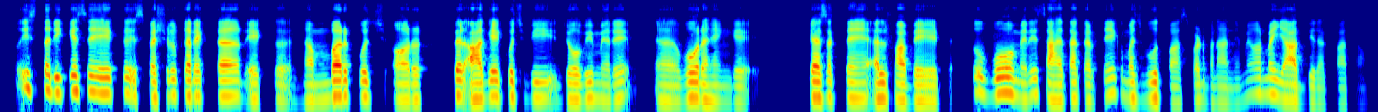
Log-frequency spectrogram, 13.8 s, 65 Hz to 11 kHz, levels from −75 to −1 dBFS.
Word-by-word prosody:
तो - - -16
इस 190 -2 -2
तरीके 175 -1 +3
से 175 0 0
एक 160 +1 -2 0.2
स्पेशल 140 +2 -2
कैरेक्टर, 140 0 +3
1 125 - -2 0.4
नंबर 120 +5 +6
कुछ 140 -1 -5
और 120 0 +1 0.4
फिर 145 - +5
आगे 140 +3 +5
कुछ 135 -1 -4
भी 130 +1 -5 0.3
जो 120 -1 0
भी 130 +2 -3
मेरे 120 +1 -4 0.3
अ, 115 -1 -4
वो 130 +5 +2
रहेंगे, 110 -2 -4 0.7
कह 135 -1 +7
सकते 135 0 -4
हैं 125 0 +1
अल्फ़ाबेट। 120 -3 +1 0.3
तो - - -3
वो 160 +1 +5
मेरी 140 +2 -4
सहायता 125 -2 +1
करते 115 +4 -7
हैं - - 0
एक 155 - -16
मजबूत 130 +1 -4
पासवर्ड 110 +2 -8
बनाने 105 -2 -11
में 140 +7 -18
और 160 0 -6
मैं 155 0 0
याद 120 -6 +1
भी 110 - -8
रख 100 -1 -15
पाता 100 0 -16
हूँ। - - -36
125 Hz, 185 wpm, -25 LUFS, 115-140 Hz, 0.7 s, कह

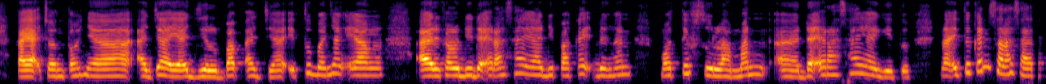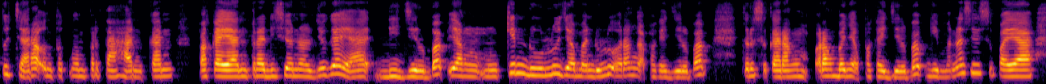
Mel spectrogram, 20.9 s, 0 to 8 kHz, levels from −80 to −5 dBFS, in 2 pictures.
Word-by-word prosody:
kayak 185 0 +5
contohnya 200 0 +1
aja 200 +4 +1
ya, 190 0 +5
jilbab 185 +2 +2
aja 195 -2 -3
itu 390 -7 -6
banyak 235 +4 -2
yang, 220 0 +1 0.4
eee, 200 +1 +9
kalau 220 -1 +5
di 215 +1 -1
daerah 210 +2 +2
saya 250 -2 -3
dipakai 220 +1 -4
dengan 215 +3 -3 0.3
motif 215 +6 -2
sulaman, 210 +3 +1 0.2
eee, 190 -2 -1
daerah 235 +3 +2
saya, 270 -5 -3
gitu. 175 -3 -3 0.3
Nah 210 - +1
itu 260 +7 -4
kan 340 +9 -1
salah 265 - +2
satu 210 +2 -3
cara 215 -2 0
untuk 195 -1 -6
mempertahankan 195 -1 -4 0.2
pakaian 190 0 +6
tradisional 195 0 0
juga 220 +8 +1
ya, 185 +2 0
di 190 0 -3
jilbab 185 +6 +1
yang 205 -2 +2
ng 180 - -6 0.2
mungkin 280 +8 -1
dulu 225 +4 0
zaman 200 -5 0
dulu 200 +6 0
orang 210 +1 -3
nggak - - -8
pakai 180 -2 -6
jilbab, 175 +8 -2 0.3
terus 205 0 -3
sekarang 185 0 -1
orang 200 0 +3
banyak 195 0 +1
pakai 185 -2 -3
jilbab, 175 +9 -2
gimana 190 +7 -4
sih 285 -1 -4
supaya, 195 -4 +4
200 Hz, 160 wpm, -20 LUFS, 190-220 Hz, 0.4 s, eee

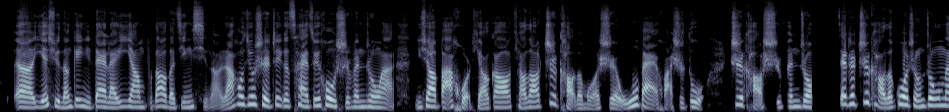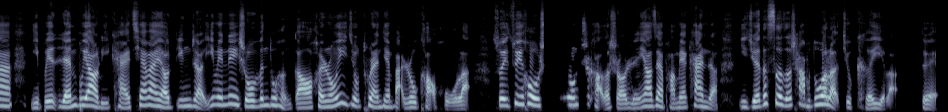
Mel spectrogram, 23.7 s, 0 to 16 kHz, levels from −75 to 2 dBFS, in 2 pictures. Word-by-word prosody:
呃， 170 -2 +4
也 185 +5 +1
许 220 -5 -2
能 165 +1 -1
给 210 +1 -2
你 185 -4 -4
带 185 +2 +2
来 160 -2 +1
意 175 +4 -4
想 175 -3 0
不 - - -17
到 195 0 +3
的 155 -4 -1
惊 170 +3 -6
喜 - - -5
呢。 - - -8
然 - - +1
后 270 -1 +1
就 265 +1 +1
是 235 -5 +3
这 240 +5 -3
个 200 -2 -1
菜 195 0 0
最 220 +4 0
后 225 -2 +4
10 165 -4 -3
分 180 +1 -2
钟 175 -2 +1
啊， 160 - -1 0.3
你 170 - -10
需 175 - +1
要 195 -1 +7
把 185 - +3
火 - - -1
儿 - - -4
调 140 +2 -2
高， 170 +1 +2
调 150 - -2
到 180 +2 +2
炙 280 +9 -3
烤 - - 0
的 140 - -2
模 135 +1 -6
式， 150 +1 -1
500 225 +7 +1
华 - - -4
氏 - - -7
度， - - -3 0.3
炙 255 -1 +2
烤 - - -1
10 - - -3
分 185 +1 -4
钟。 185 -2 +3 0.3
在 270 - +4
这 275 +1 +3
炙 330 +5 -1
烤 155 - 0
的 160 +2 +1
过 255 +7 +4
程 215 -4 -2
中 230 +1 +2
呢， 215 -2 +2 0.2
你 160 - -6
不 175 - -4
人 185 +2 +3
不 230 - -3
要 225 -3 +6
离 150 -3 -5
开， 155 -1 -3
千 235 +7 -1
万 235 -3 +3
要 165 -5 +3
盯 205 +5 -6
着， 205 - +1
因 240 - -6
为 250 -1 +2
那 265 +1 -1
时 235 -4 0
候 195 - +3
温 225 +4 -2
度 240 0 -1
很 200 -11 -6
高， 155 +3 +3
很 180 +1 +1
容 195 +7 +1
易 300 - -2
就 235 -6 -2
突 215 - -4
然 175 -5 +1
间 185 -2 -2
把 - - -1
肉 165 +2 -2
烤 170 - -2
糊 - - -8
了。 - - 0 0.3
所 225 - +3
以 220 - -4
最 270 +5 +1
后 260 -4 +6
10 225 - -4 0.2
分 240 +1 -18
钟 240 -1 +3
炙 - - -9
烤 - - -1
的 - - -2
时 150 - -6
候 140 - +2
儿， - - -2
人 145 0 -6
要 200 +4 +2
在 205 -2 +1
旁 150 -3 -5
边 165 0 0
看 185 +1 -1
着。 - - -3 0.2
你 180 - -7
觉 185 +2 +2
得 280 - +2
色 285 -1 +3
泽 220 -2 +1
差 225 - -1
不 200 - -7
多 265 +5 +5
了， 240 - +3
就 170 - -8
可 135 -3 -5
以 145 - -3
了。 390 0 -7 0.3
对。 - - -4
195 Hz, 315 characters per minute, -23 LUFS, 170-230 Hz, 0.3 s, 要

